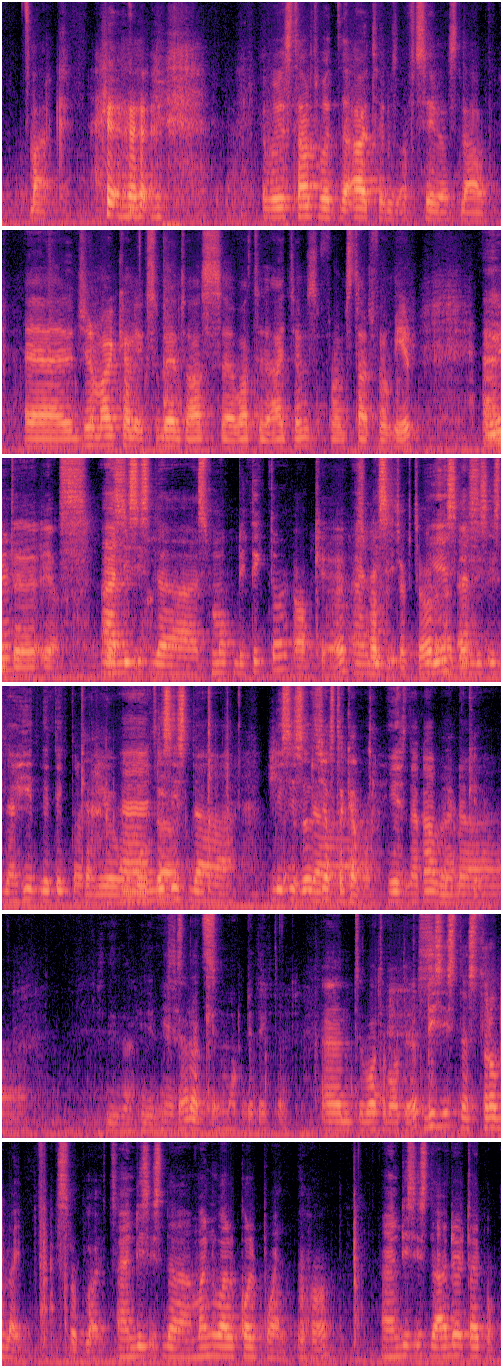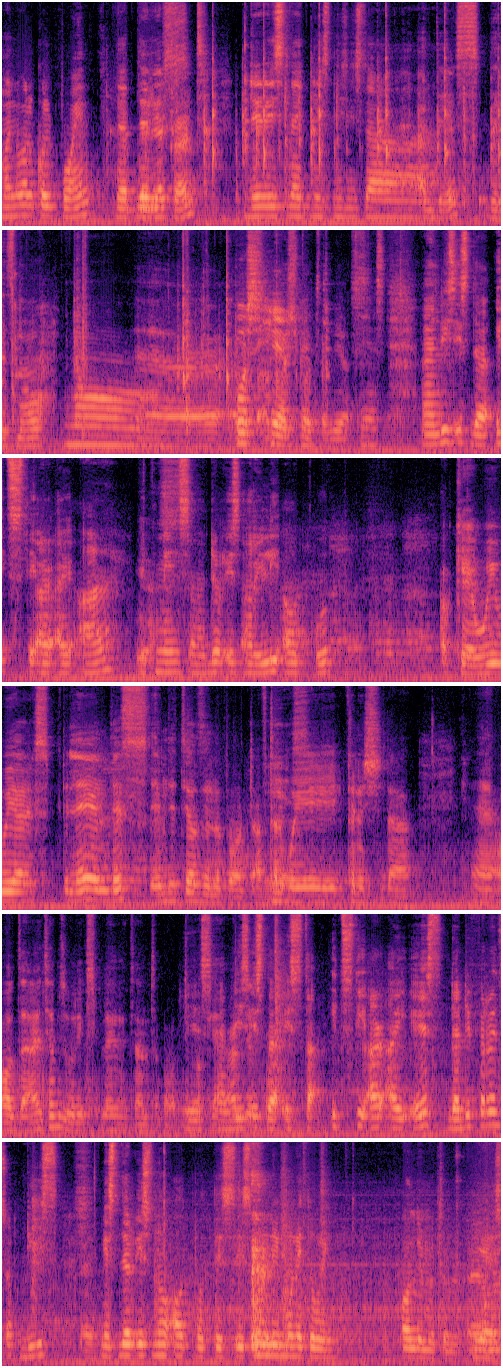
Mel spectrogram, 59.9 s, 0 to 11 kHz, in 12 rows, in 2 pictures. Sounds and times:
Speech: 21.0 - 49.0, 49.6 - 59.8.

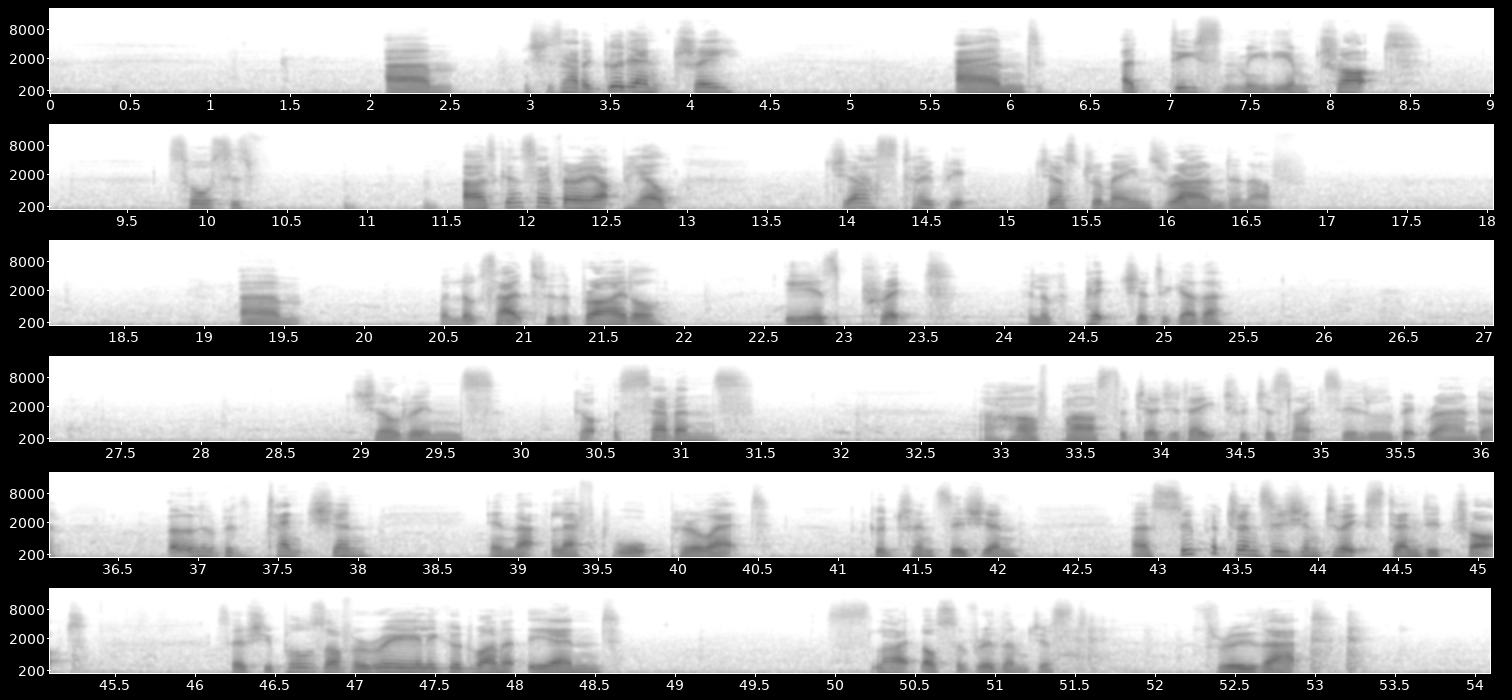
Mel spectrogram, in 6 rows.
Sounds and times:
Speech: 2.0 - 4.4, 5.6 - 8.6, 9.8 - 13.0, 13.8 - 16.9, 19.2 - 19.8, 20.4 - 22.0, 22.6 - 25.5, 28.9 - 32.2, 32.8 - 36.2, 36.8 - 38.1, 38.8 - 40.6, 41.2 - 42.2, 42.8 - 45.4, 46.1 - 48.7, 50.0 - 53.2.

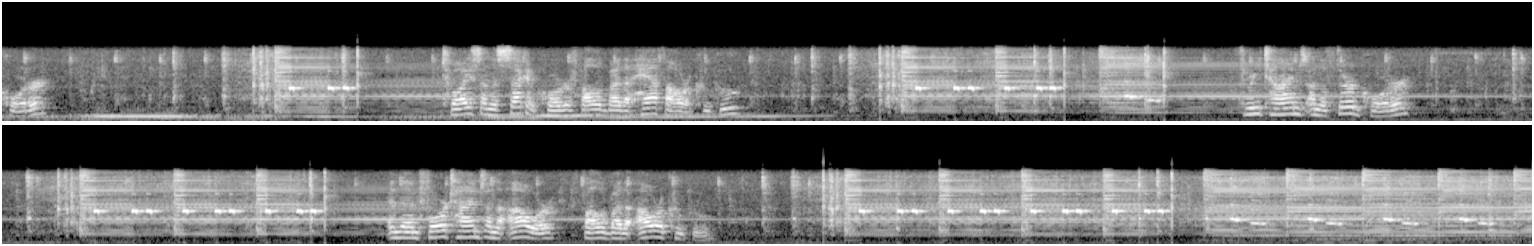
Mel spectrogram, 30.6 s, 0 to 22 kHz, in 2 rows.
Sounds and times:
Speech: 0.0 - 0.5, 4.4 - 7.4, 12.4 - 14.1, 19.2 - 22.4
Tick: 0.7 - 2.3.

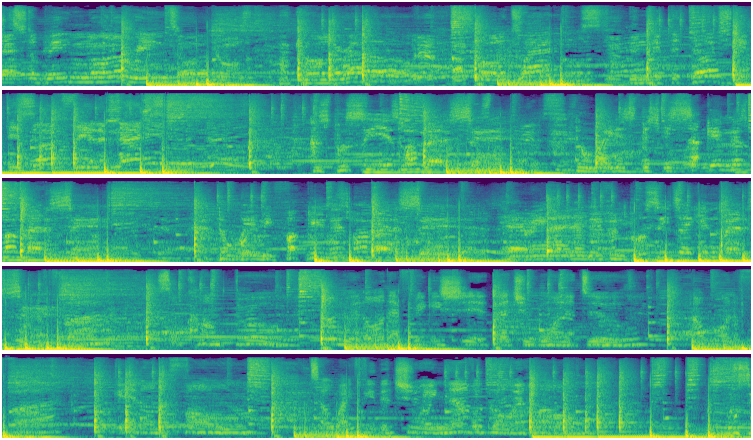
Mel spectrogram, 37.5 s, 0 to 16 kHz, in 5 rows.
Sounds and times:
Hip hop music: 0.0 - 37.4.

